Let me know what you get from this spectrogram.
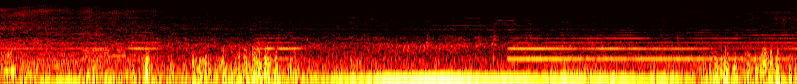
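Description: Diesel-hauled local passenger train pulling away: a low engine rumble that swells through the middle, and a long two-note horn blast starting about five seconds in, with shorter horn notes before it.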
